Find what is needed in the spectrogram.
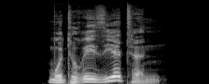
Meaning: inflection of motorisiert: 1. strong genitive masculine/neuter singular 2. weak/mixed genitive/dative all-gender singular 3. strong/weak/mixed accusative masculine singular 4. strong dative plural
- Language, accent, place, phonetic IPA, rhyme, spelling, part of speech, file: German, Germany, Berlin, [motoʁiˈziːɐ̯tn̩], -iːɐ̯tn̩, motorisierten, adjective, De-motorisierten.ogg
